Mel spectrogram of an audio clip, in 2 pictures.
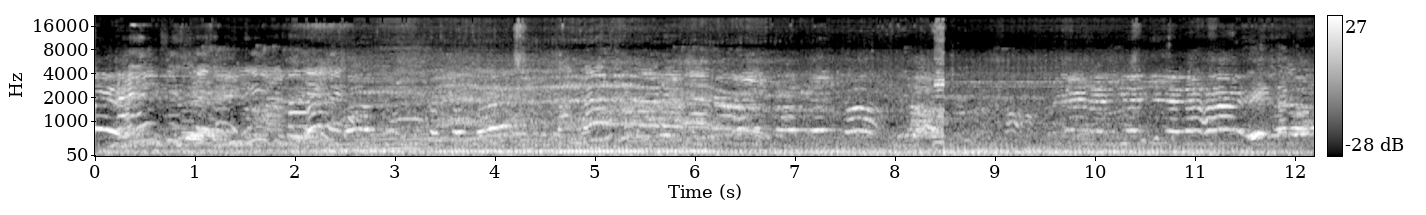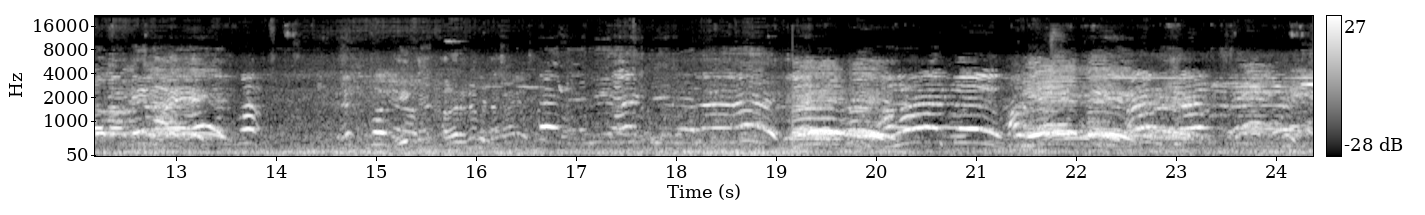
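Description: Employee unions marching in protest through Burhanpur, a dense crowd murmur of many voices with shouts and chatter rising and falling, steady and close throughout.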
